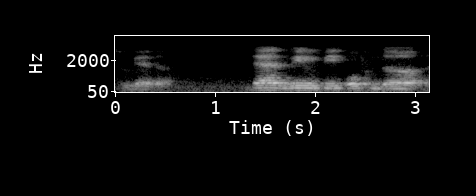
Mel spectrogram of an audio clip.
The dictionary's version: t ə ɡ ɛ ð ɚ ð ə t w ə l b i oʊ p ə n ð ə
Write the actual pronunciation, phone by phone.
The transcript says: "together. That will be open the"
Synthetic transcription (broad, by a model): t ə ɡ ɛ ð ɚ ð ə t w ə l b i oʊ f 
